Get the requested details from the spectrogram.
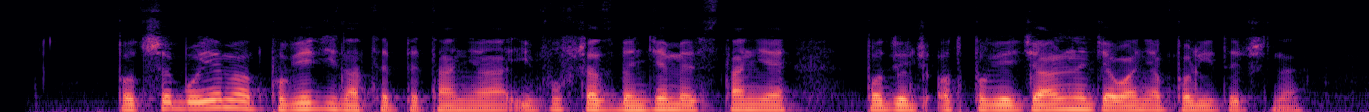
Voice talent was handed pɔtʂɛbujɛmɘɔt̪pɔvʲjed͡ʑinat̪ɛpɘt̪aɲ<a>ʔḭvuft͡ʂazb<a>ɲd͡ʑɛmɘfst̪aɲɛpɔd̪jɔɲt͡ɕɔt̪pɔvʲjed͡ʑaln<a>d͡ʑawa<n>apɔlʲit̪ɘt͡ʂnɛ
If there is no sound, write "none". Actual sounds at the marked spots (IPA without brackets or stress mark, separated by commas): a, ɛ, ɛ, ɲ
